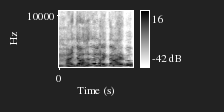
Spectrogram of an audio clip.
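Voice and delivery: high mock yell in a put-on Arabic accent; hammed-up background shouting. Retelling the prank call's background voice, mock yell. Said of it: "yelling in Arabic".

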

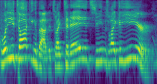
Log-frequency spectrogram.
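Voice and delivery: put-on high, gushing girlfriend voice; lightly voiced smitten girlfriend; mock girlfriend. Girlfriend's reply quoted.

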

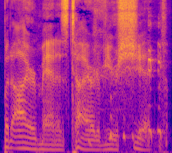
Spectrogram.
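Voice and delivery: deep dramatic trailer narrator; movie trailer voice. Pretend. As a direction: boom it out like an old trailer. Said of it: "I want the voice again".

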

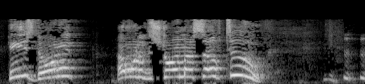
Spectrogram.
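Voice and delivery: very high, hammed-up copycat complaint; exaggerated squeal of mock indignation; mock whining protest. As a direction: wail it like a jealous imitator, mockingly. Mimicking women justifying promiscuity.

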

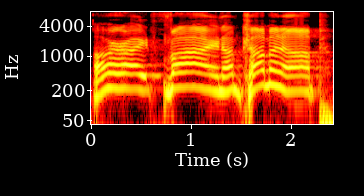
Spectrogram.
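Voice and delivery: high-voiced shopkeeper grudgingly climbing out; exasperated merchant. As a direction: sigh and give up on them. Merchant gives in.

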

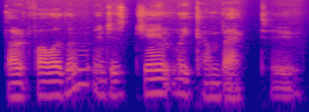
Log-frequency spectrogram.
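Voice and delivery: soft, quiet meditation voice; hushed, soothing body-scan guidance; guided meditation. Real, not acted. Leads child's guided meditation.

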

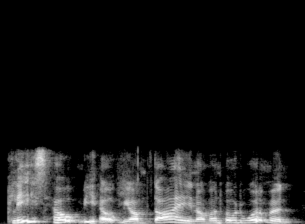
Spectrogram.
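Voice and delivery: high, drawn-out mock cry for help; shouted plea. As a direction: imitate an old woman wailing for rescue. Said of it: "She starts shouting in Greek".

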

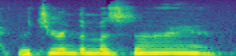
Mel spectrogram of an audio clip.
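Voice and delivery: stunned disbelief. Acted. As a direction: gasp in disbelief, then reluctantly accept. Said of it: "his jaw drops".

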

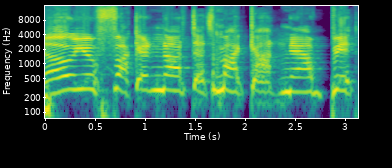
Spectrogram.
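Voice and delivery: high, slow, drawn-out angry shout; snowman's angry outburst. Acted. Snowman to players heading for his cart, angry shout. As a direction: shout it as a furious snowman staking a claim.

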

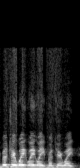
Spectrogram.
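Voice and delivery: high, loud call to someone leaving; imitated pleading shout; urgent calling out. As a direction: call after him to stop, words repeated fast. Man running after him, calling out.

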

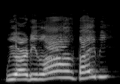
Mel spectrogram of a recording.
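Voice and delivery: high, loud hype-man shout; hyped show opening. Acted. Host hyping the podcast's new year, excited.

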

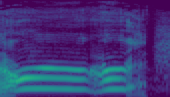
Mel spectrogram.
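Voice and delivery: preacher retelling the dog howling again on the call, high yelps; imitated dog howl. Imitating the neighbor's dog to the congregation, brief high yelps. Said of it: "then I'd hear it again".

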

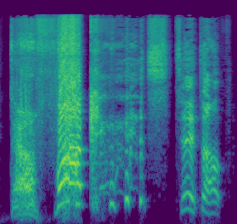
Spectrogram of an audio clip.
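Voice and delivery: imitating a furious customer, high and loud; mock yell at the waiter, laughing through it; angry screaming customer. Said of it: "And he was screaming at Sam".

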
